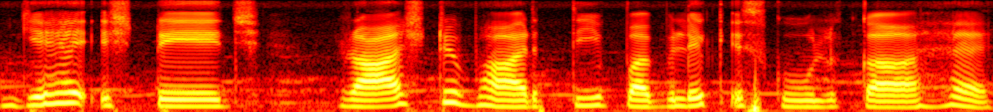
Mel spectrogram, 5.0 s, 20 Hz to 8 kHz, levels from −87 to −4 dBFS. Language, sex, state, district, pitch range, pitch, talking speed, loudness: Hindi, female, Madhya Pradesh, Katni, 170-210 Hz, 180 Hz, 95 wpm, -17 LUFS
